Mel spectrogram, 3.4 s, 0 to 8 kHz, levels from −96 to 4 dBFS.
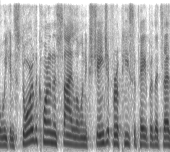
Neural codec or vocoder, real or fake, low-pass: none; real; 7.2 kHz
